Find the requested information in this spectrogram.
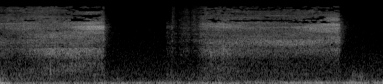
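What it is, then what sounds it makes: Paperback book pages rubbed. Fingertips rub the paper pages of an open yellow paperback book and lift and flip them. Two long bursts of bright, airy scratching hiss, each about a second or more, are separated by a brief quieter pause, over a faint low hum throughout.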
